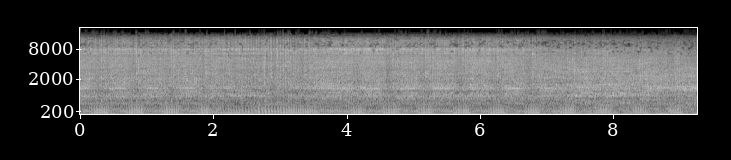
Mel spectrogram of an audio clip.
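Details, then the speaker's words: Small 5.7 hp generator, started the morning after a night's running during a blackout: loud engine rising and falling roughly twice a second instead of holding steady; surging, low idle jet needs cleaning, probably some dirt in it. "okay so what that means is that the um the low idle jet needs cleaning out probably got a little bit of in there"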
